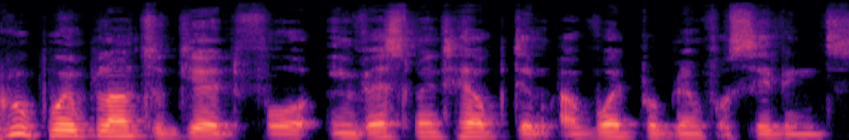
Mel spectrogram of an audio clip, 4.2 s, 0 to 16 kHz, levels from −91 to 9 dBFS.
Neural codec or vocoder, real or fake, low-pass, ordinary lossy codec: none; real; 14.4 kHz; AAC, 64 kbps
